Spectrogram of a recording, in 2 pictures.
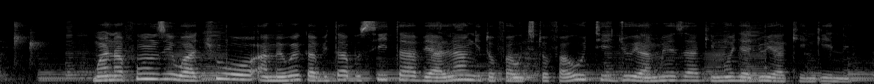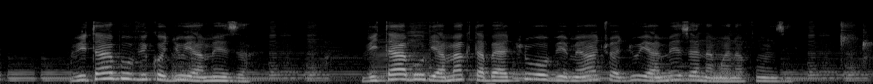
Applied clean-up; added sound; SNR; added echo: none; Guitar; 12 dB; none.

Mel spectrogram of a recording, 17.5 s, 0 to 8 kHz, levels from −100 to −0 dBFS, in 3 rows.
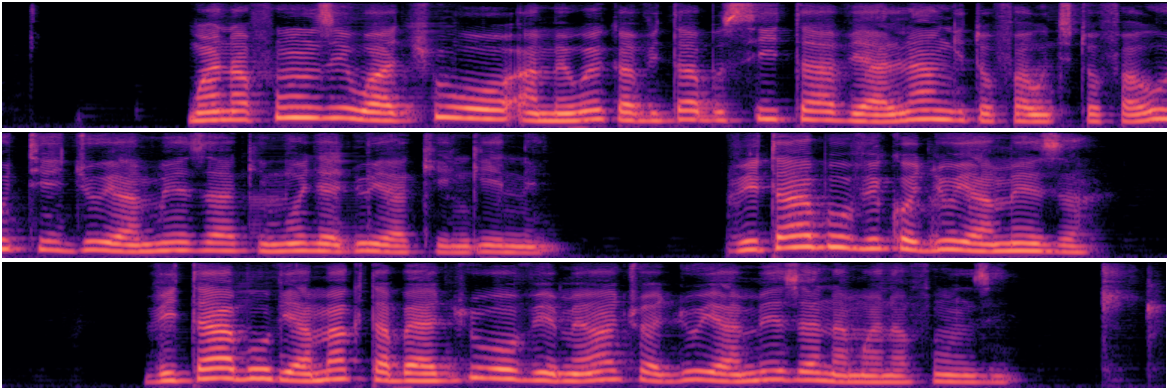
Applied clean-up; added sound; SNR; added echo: neural mask model DeepFilterNet 3.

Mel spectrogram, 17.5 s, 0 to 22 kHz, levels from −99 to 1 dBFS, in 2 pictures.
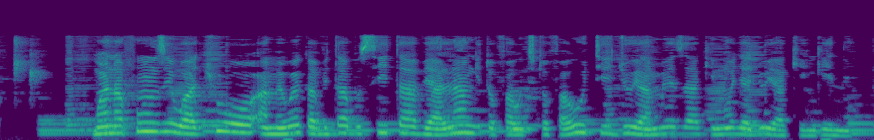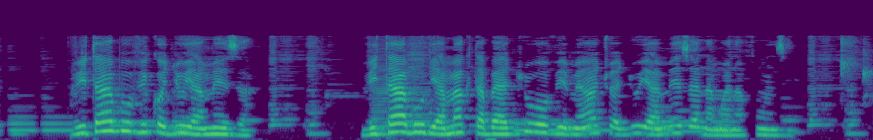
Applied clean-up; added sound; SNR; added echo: classical method Wiener filter.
